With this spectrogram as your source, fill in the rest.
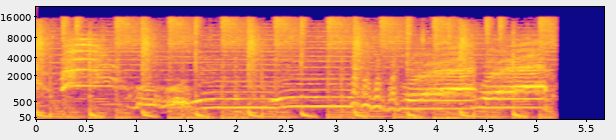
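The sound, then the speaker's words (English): A dog and a fox vocalize together for about five seconds, drawn-out whining and yelping calls layered over a steady, rhythmic thumping beat, fairly loud. “Is no, No, no, it was actually a fox again.”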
